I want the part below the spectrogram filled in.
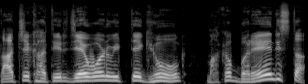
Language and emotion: Goan Konkani, happy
